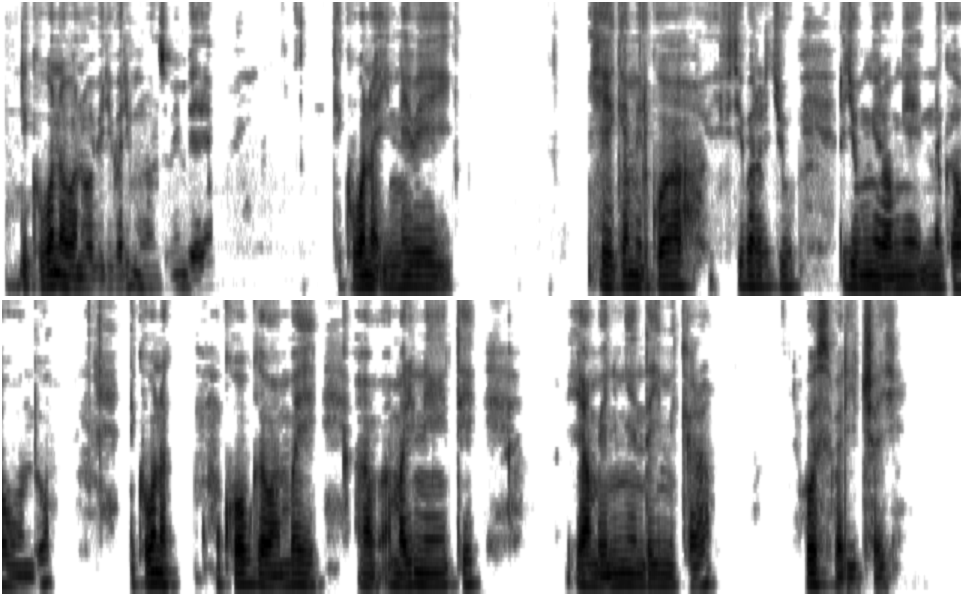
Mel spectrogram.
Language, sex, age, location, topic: Kinyarwanda, male, 25-35, Huye, health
